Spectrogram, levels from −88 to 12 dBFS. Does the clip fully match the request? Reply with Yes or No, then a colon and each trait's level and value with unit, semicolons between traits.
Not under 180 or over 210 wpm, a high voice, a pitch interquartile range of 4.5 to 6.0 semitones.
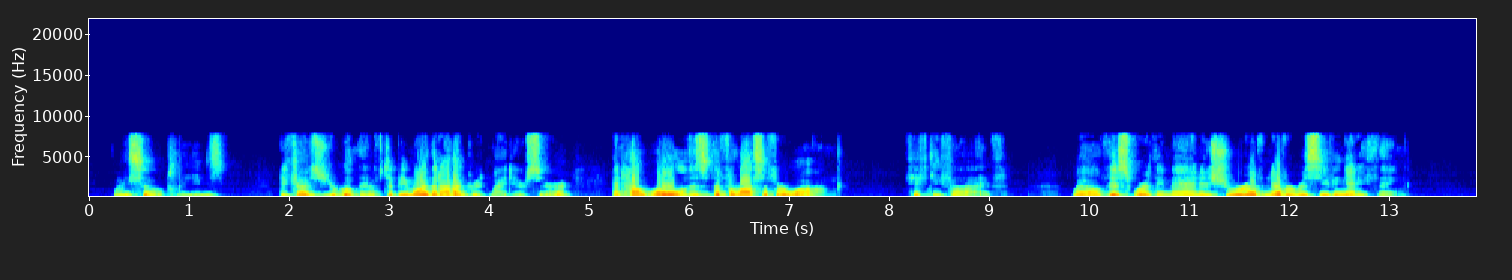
No: average, 185 wpm; low, 130 Hz; average, 5.3 semitones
